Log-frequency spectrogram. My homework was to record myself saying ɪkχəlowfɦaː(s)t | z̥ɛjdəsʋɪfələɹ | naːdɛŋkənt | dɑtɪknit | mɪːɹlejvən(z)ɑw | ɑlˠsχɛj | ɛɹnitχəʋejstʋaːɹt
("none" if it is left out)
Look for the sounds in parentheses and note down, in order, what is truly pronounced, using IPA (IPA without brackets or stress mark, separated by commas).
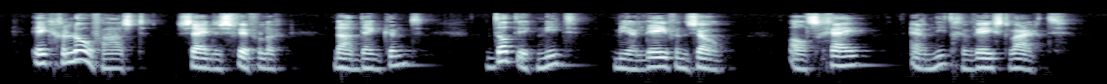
s, z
